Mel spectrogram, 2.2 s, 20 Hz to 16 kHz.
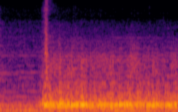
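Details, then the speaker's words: Cub Cadet SLT 1550 with 52-inch triple-blade deck, hand-spun middle spindle: coarse, uneven low rumble instead of a smooth whir, unlike the much quieter other spindle. The bearing is shot; the spindle is being replaced with a new one. "the middle one is the bearing is pretty much shot didn't tell hell to hit a sound it's definitely not smooth versus this one it's a lot quieter"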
